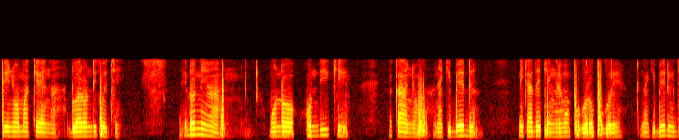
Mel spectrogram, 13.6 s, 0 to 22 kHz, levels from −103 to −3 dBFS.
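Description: There are no technical faults to describe in time order in this speech.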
